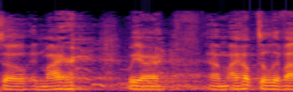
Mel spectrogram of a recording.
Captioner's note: laughter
